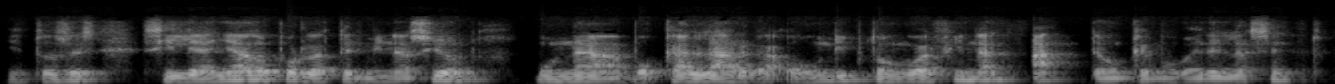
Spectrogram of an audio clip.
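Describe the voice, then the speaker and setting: A man teaches a language lesson as a lecture, explaining patiently and frequently checking in with "¿verdad?" His voice is on the low side and warm at a normal pace, in a dull lo-fi recording.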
